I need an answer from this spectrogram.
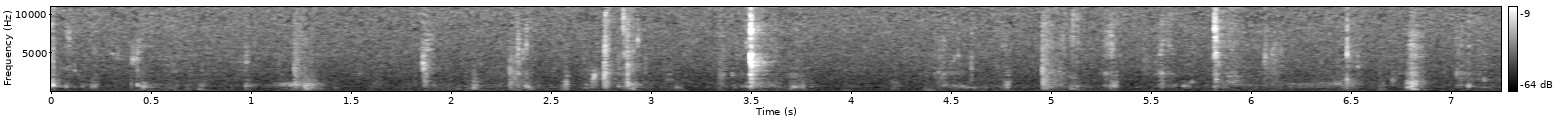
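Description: Faint chewing of a man eating braised semi-dried pollock and rice, with scattered soft, irregular clicks and smacks.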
